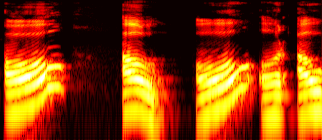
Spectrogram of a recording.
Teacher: कंठोष्ठ, जिसमें कंठ और ओष्ठ दोनों के द्वारा उच्चारण किया जाए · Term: कंठोष्ठ वर्ण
